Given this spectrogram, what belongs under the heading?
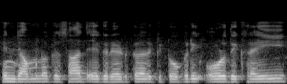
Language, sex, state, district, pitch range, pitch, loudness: Hindi, male, Chhattisgarh, Korba, 125-130 Hz, 130 Hz, -18 LUFS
